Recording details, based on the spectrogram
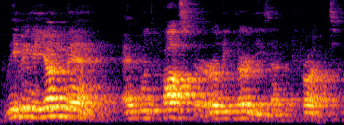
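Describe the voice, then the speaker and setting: Male narrator for staged reading, high-pitched, distant in a heavily reverberant space. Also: animated, brisk. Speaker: stage directions reader. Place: large echoey room, live staged reading. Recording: very echoey room, distant mic, faint noise.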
